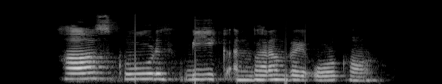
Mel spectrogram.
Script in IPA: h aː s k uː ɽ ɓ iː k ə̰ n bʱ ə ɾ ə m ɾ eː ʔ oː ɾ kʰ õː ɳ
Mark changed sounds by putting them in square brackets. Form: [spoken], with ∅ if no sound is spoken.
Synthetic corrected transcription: h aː s k uː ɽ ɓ iː k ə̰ n bʱ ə ɾ ə m ɾ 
